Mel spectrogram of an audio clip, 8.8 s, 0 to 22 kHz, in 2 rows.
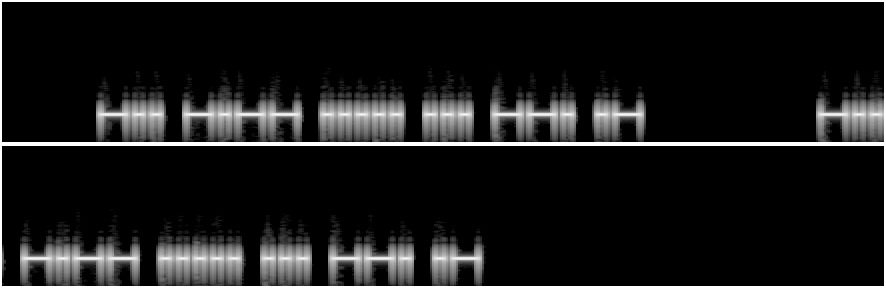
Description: Morse code, heard as a keyed tone, about 28 wpm, 700 Hz. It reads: DY5SGA DY5SGA
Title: DXCC-100 Call Signs - 6 Characters - Repeated 2x - 28wpm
